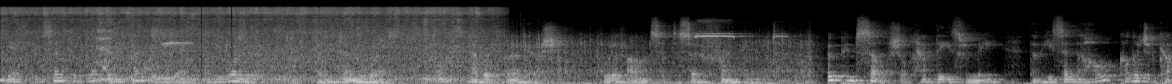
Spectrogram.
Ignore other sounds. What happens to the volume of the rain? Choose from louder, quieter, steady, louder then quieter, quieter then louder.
quieter.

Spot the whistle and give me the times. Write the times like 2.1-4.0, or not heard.
0.9-1.9, 6.9-7.9.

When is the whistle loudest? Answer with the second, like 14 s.
7 s.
